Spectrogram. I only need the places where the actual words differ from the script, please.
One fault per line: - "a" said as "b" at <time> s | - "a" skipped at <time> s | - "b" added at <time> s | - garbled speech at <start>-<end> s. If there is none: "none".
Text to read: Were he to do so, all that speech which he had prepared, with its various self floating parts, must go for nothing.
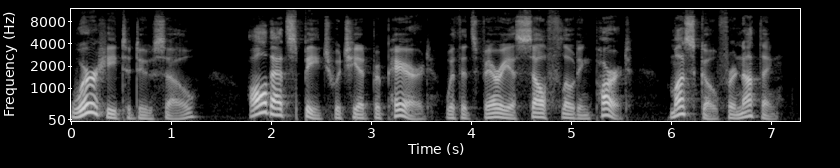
- "parts" said as "part" at 5.2 s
